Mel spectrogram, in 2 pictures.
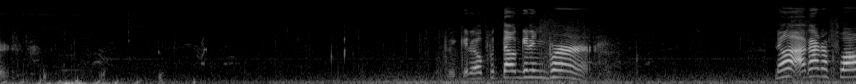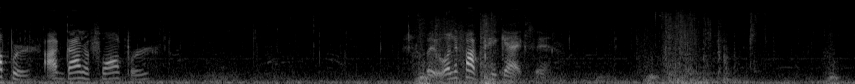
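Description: Flames crackle steadily.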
